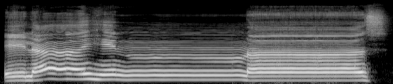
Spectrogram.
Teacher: نون کے اوپر تشدید ہے تو یہاں پر غنہ کر کے پڑھیں گے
